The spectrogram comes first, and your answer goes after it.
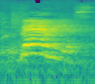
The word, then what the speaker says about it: various: Let's look at various. This has more than 2 syllables. Yes. Where is my suffix? I. So part of my suffix is in another syllable. So I'm going to stress the various.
